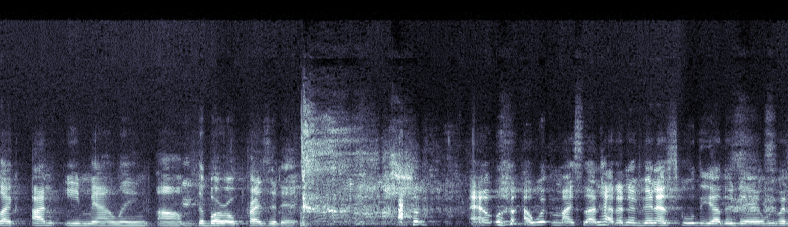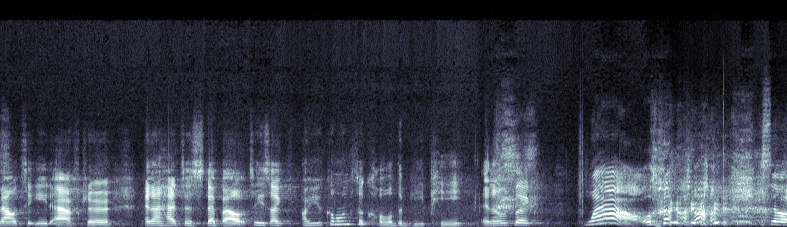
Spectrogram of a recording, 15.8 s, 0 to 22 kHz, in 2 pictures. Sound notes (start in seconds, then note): 3.0 audience laughing; 14.4 everyone laughing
